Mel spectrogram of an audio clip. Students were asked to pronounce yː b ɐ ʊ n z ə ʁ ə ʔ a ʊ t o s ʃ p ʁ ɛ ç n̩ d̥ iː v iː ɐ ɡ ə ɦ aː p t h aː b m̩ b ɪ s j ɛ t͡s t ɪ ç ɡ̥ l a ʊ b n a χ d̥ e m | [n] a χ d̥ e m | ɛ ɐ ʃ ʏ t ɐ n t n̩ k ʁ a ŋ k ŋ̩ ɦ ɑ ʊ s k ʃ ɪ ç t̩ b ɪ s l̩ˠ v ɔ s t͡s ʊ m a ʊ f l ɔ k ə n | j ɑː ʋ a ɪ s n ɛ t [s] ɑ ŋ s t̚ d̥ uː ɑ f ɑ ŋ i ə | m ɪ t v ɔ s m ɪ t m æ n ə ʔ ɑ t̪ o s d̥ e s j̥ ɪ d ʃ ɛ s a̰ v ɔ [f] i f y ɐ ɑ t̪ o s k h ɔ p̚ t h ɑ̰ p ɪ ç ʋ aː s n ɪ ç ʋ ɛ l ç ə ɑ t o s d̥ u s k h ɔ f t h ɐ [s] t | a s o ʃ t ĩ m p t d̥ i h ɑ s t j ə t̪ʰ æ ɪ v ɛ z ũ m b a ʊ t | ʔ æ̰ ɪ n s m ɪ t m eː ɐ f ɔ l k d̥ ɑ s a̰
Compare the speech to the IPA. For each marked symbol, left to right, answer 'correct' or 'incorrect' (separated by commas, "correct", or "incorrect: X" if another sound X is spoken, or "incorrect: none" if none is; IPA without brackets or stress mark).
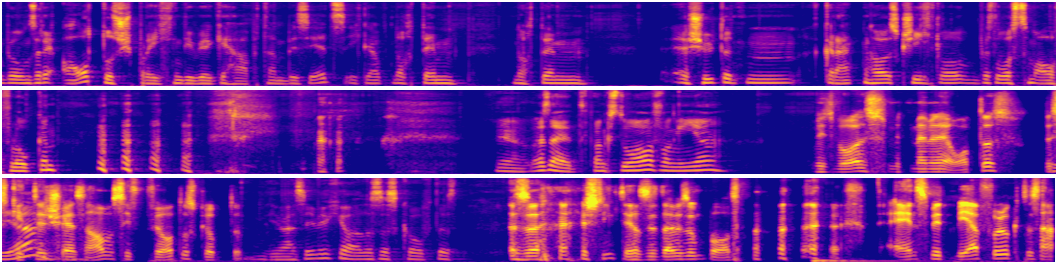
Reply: correct, incorrect: f, incorrect: s, correct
